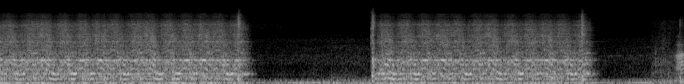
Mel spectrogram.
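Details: 1991 Four Winns OMC 4.3L boat engine, auction buy with unknown history, rusty coil suspected; two short starter bursts stop dead without the engine catching, so it cranks but won't fire. Spark is later seen and compression is questioned.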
